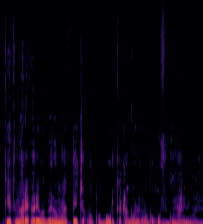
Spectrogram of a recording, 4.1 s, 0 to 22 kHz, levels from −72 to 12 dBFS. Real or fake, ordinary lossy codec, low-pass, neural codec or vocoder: fake; none; none; codec, 44.1 kHz, 3.4 kbps, Pupu-Codec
